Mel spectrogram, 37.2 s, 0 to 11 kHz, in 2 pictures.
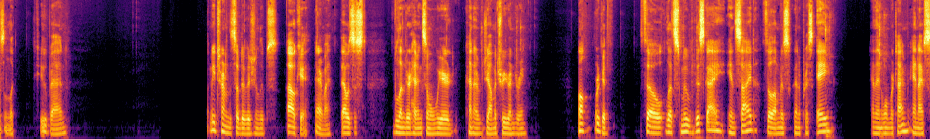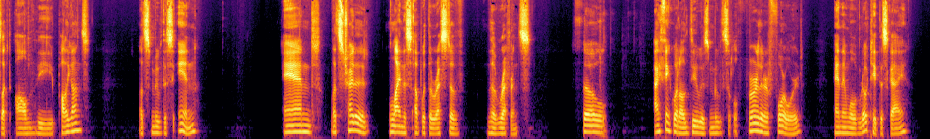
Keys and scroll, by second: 1.1 Tab, 9.3 Tab, 10.1 Tab, 13.6 Tab, 16.2 Tab, 16.3 a, 17.4 a.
